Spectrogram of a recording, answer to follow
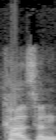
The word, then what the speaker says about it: Kousen: spelled that way uh it's pronounced cousin by the way like the relative it just doesn't look like it we think it was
